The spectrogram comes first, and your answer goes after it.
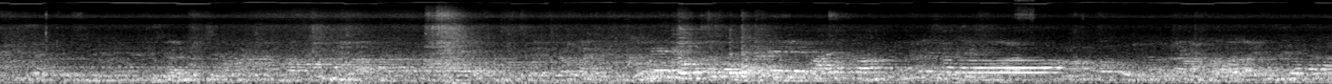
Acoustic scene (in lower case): cafe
